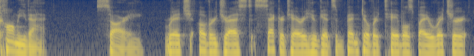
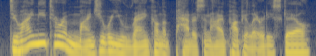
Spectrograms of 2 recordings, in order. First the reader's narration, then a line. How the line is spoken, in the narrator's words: Maddie spat derisively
